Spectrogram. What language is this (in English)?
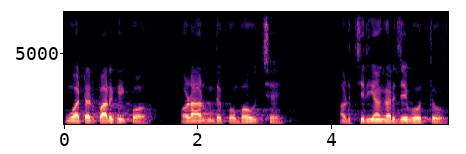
Maithili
